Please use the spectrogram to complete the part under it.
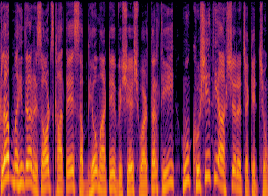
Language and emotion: Gujarati, surprised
